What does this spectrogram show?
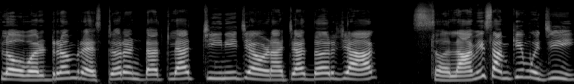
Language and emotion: Goan Konkani, happy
